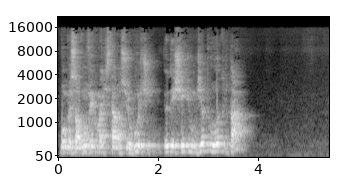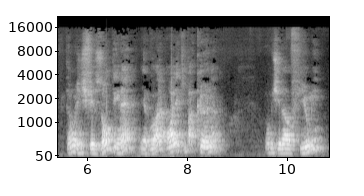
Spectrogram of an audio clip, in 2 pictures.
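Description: A Brazilian-accented man in his forties hosts a cooking show, casually explaining a recipe step by step to viewers in an informal, instructive way. His mellow voice is a little high and animated, at normal speed with frequent pauses, recorded on a distant microphone in a very echoey indoor kitchen set with a brick wall.

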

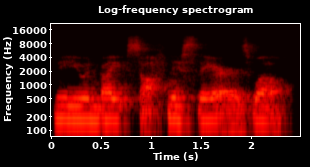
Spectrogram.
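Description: A woman in her thirties leads a calm grounding meditation, giving soothing instructions with long pauses between phrases. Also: low voice. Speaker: meditation guide. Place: indoor room with wooden floor and plank wall. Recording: roomy echo, distant microphone.

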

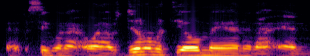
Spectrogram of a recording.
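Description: Guest, male, husky tone, emphatic, repetitive storyteller. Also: mid-range voice, very fast, warm tone, no echo, highs cut off. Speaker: guest, sign business owner. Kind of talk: casual chat.

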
